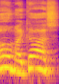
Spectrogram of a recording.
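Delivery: irritated announcer tone, pitched high. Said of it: "announcers are getting annoyed".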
